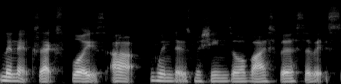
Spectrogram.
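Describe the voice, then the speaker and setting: A woman speaks with a Yorkshire accent. Her intonation stays fairly even. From Yorkshire, northern England. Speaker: cybersecurity news presenter. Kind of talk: news briefing monologue.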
